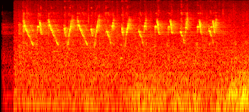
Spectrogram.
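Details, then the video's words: Bar-winged prinia, a master recording for prompting quiet or lazy caged birds to sing: rapid series of sharp, high chirps repeated about four times a second with steady rhythm, faint background hiss. "masteran burung ciblek"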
